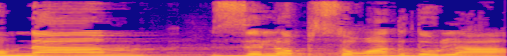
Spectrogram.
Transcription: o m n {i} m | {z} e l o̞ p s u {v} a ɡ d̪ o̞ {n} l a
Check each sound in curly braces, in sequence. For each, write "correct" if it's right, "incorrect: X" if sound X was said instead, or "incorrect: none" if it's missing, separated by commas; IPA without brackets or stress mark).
incorrect: a, correct, incorrect: ʁ, incorrect: none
